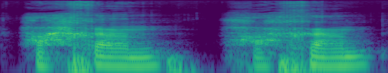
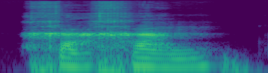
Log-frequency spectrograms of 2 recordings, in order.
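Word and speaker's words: חכם: So hacham, many people will now pronounce that as chacham, with the two letters, the ch, identically back to back. The first letter there is a het, but because most people can't say or don't say hacham, they'll say chacham.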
